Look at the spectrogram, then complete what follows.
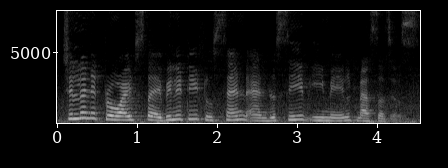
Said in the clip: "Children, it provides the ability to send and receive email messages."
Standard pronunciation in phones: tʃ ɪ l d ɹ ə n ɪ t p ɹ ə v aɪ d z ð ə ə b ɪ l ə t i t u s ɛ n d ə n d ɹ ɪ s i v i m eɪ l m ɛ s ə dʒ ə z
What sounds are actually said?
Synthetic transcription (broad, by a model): tʃ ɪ l d ɹ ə n ɪ t p ɹ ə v aɪ d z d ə ə b ɪ l ə t i t u s ɛ n d ə n d ɹ ɪ s i v i m eɪ l m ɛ s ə dʒ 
